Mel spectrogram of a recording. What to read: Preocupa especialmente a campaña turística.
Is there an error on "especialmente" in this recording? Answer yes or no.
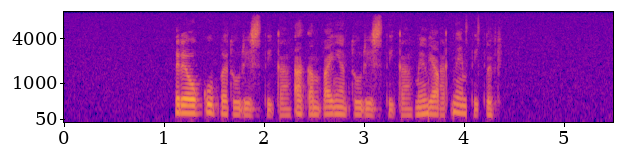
yes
